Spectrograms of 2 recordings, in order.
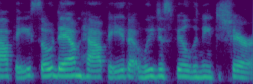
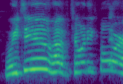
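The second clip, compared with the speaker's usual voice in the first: excited; 10 semitones higher, 9 dB louder than usual. Pretend. Joining the auction game.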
